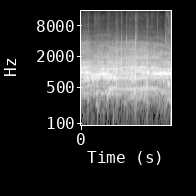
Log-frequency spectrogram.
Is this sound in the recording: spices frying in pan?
no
